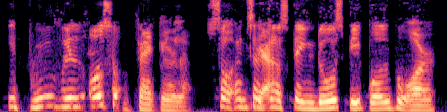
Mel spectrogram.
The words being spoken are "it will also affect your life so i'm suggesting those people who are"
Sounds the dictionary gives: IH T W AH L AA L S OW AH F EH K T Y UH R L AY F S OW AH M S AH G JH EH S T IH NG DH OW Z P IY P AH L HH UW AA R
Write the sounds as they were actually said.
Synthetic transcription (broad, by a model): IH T W AH L AA L S OW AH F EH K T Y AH L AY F S OW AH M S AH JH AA S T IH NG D OW S P IY P AH L HH UW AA R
